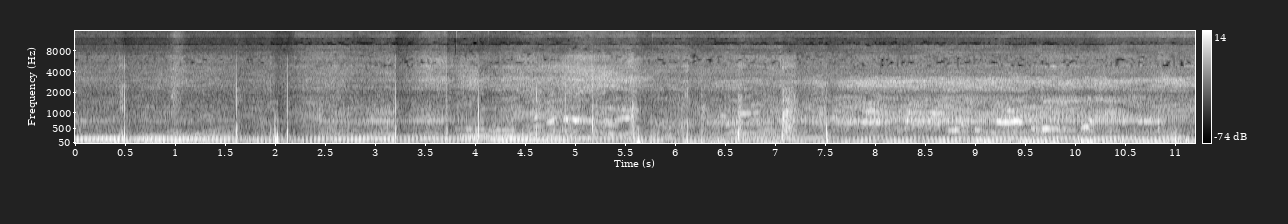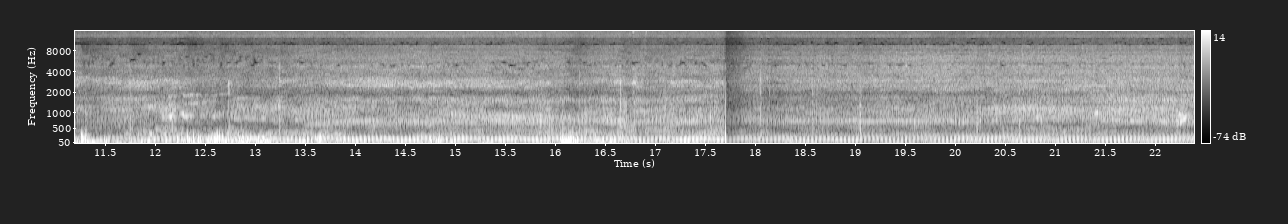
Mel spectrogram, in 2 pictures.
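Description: Indistinct voices over a steady low hum, with occasional sharp clicks.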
